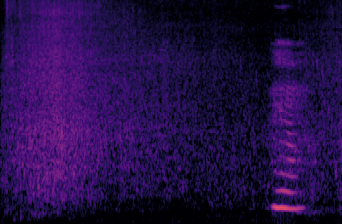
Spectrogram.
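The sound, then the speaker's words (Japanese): Steady, soft wash of ocean surf rolling onto the shore late at night, a continuous hiss that swells slightly early on, with a brief louder tonal sound cutting in near the end. “面白くないのに、こんな時間に海なんか見てるんだ。”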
